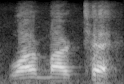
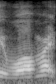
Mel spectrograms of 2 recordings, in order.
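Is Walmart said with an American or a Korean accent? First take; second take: Korean; American. First: It is said with a Korean accent. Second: It is said with an American English accent. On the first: This is how a local driver in Korea says it. "the taxi car driver would, would say uh, Walmart" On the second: This is how native English speakers say it. "we would say Walmart"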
